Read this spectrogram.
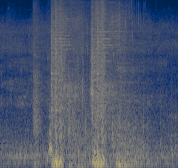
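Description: A sword swings and strikes with heavy blows.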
